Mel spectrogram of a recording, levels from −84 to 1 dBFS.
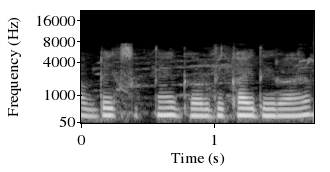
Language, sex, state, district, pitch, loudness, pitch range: Hindi, female, Jharkhand, Sahebganj, 220 Hz, -17 LUFS, 210-225 Hz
